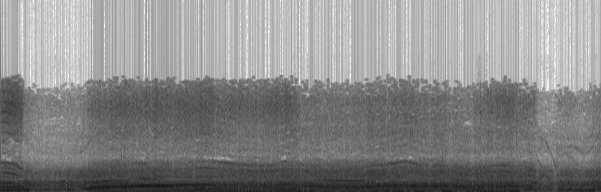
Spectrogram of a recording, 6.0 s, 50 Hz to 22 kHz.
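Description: A 5-inch FPV racing quadcopter's four Racerstar BR2205 2600kv brushless motors with Dalprop twin-blade props, whining as heard from the onboard GoPro on the frame. The pitch rises and falls with throttle, drops sharply about half a second in and again near the end as the throttle is cut, then climbs back.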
